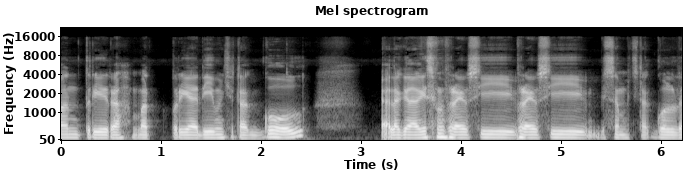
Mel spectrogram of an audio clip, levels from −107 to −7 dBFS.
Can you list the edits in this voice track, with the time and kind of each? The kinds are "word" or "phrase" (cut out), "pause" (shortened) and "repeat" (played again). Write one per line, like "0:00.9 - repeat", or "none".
0:03.2 - word
0:04.6 - repeat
